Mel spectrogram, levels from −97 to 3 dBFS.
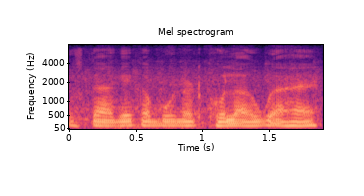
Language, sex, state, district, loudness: Hindi, male, Uttar Pradesh, Jalaun, -14 LUFS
